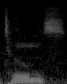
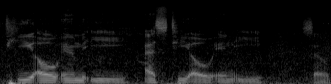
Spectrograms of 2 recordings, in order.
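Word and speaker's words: tomestones: pronounce that without like it's tone stuff it's tone stones but it's not tomb trust me it's not tuned it's t-o-m-e s-t-o-n-e so tome stones i need more of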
